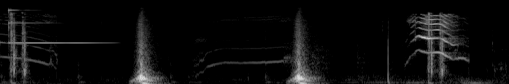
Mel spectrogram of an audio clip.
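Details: Cat giving a short, high, harmonic call near the end that falls in pitch, after several dull thumps and two broad bursts of noise.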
